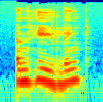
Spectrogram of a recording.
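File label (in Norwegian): "en hyling", Norwegian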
